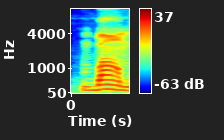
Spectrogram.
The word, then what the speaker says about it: balm: Okay, BALM है तो क्या हम पढ़ेंगे इसे हम बाम, यहाँ पर भी एल जो है साइलेंट है।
